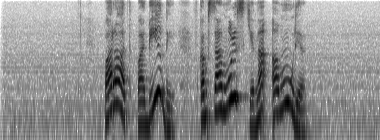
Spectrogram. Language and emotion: Russian, positive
